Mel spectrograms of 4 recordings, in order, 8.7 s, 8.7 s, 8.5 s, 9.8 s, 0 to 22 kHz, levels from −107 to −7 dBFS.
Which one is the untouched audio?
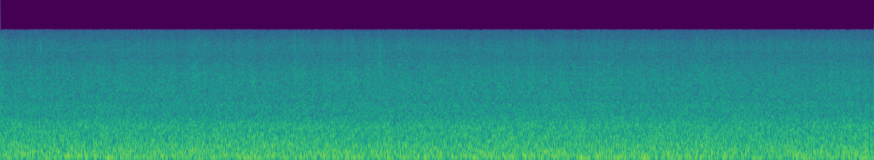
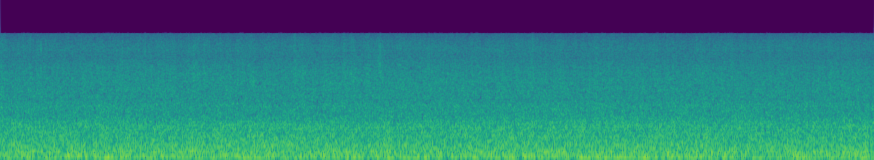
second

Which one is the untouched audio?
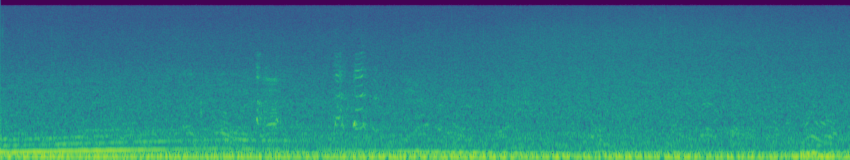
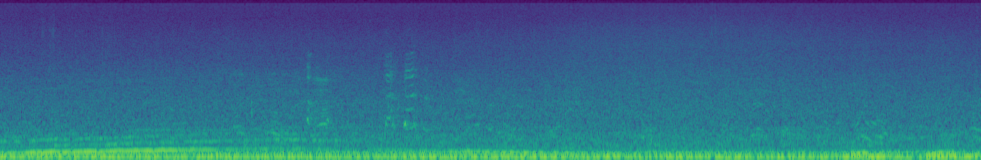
first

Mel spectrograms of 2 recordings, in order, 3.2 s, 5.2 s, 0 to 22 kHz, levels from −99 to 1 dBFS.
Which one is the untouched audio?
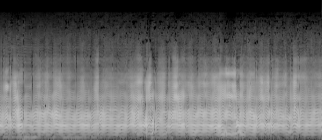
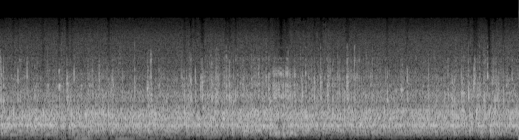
second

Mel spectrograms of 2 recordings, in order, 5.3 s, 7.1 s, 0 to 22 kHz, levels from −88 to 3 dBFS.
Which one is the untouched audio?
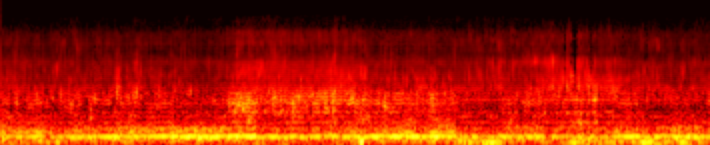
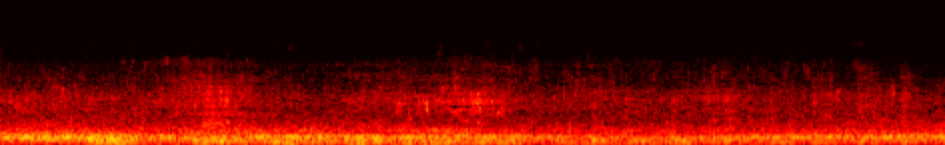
second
